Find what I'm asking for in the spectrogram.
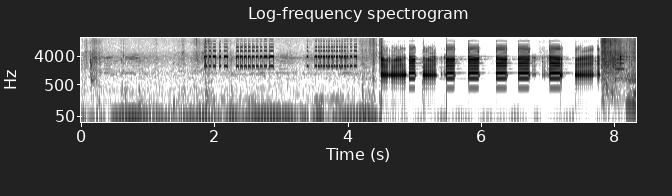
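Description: A metal detector's signal tones at a New Hampshire cellar-hole dig: steady beeping first, then a run of loud, evenly spaced pulsing beeps close to the microphone.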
